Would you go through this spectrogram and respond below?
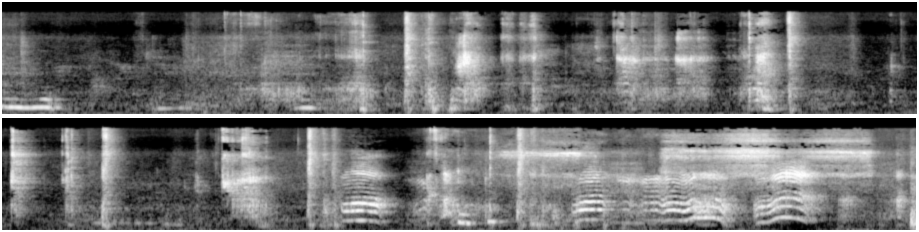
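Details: Newborn's first cries right after a normal vaginal delivery: short, shrill, wavering cries growing stronger amid room noise and talk in the delivery room.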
